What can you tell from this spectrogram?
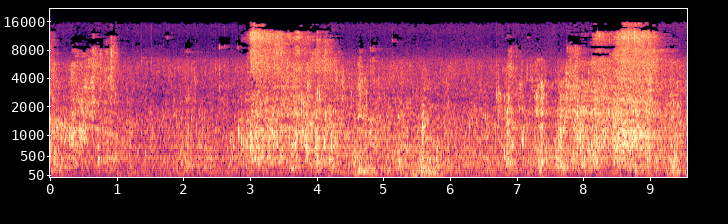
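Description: Small waves washing and lapping over shallow rocks at the water's edge, swelling louder about three seconds in and again near the end.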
